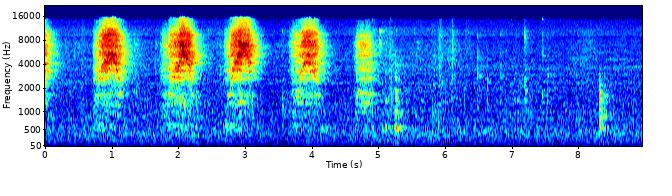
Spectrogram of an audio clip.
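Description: Badminton string being pulled through a racket's main strings in a run of long pulls, about one a second: each a rasping swish of string rubbing across string. The pulls fade out about five seconds in, and a sharp click comes near the end.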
